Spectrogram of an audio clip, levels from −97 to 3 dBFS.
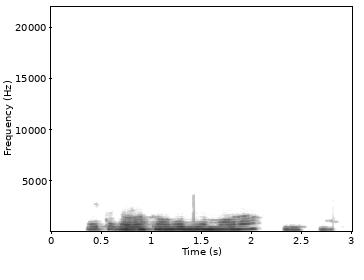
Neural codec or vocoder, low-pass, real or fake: autoencoder, 48 kHz, 128 numbers a frame, DAC-VAE, trained on Japanese speech; 3.6 kHz; fake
